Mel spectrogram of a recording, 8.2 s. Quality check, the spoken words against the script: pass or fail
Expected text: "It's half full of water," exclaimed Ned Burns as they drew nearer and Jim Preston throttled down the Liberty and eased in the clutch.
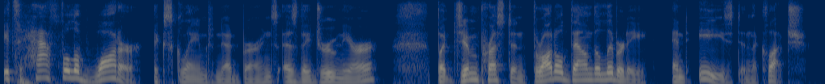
fail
